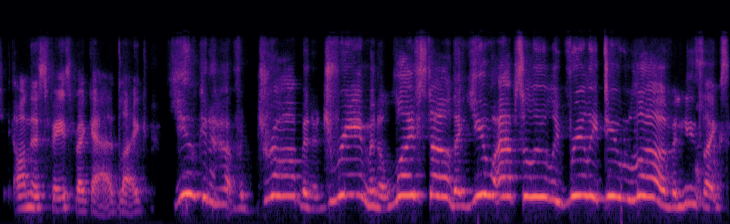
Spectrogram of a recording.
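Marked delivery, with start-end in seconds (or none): 1.8-6.8 very high, shrill, hyped-up screaming pitch. Retelling a Facebook ad in which Tony Robbins pitches a dream job: imitating Tony Robbins screaming. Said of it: "screaming at me".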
